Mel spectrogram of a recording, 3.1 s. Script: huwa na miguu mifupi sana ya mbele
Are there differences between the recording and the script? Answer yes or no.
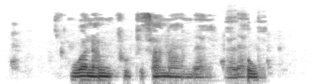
yes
